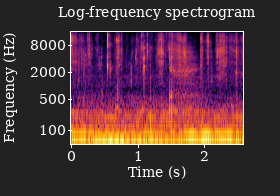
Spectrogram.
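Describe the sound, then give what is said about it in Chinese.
Slime is pressed and poked against an ear, making quiet, sticky squelches and crackles. Many irregular little clicks and pops come over a soft, steady background. “戳一戳你的小耳朵，用这块史莱姆”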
